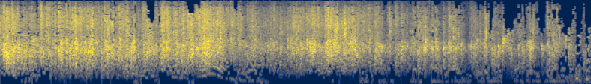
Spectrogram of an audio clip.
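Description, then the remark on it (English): A burst of canned applause played on the Triple M radio show Get This for comedian guest Ardal O'Hanlon, dense steady clapping at a constant loud level for about eight seconds with no voices over it. “Please, some more fake applause for Ardal O'Hanlon.”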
